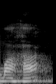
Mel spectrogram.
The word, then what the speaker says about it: Marat: O Jean-Paul Marat, né? Ele é francês, é dessa forma que se pronuncia.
